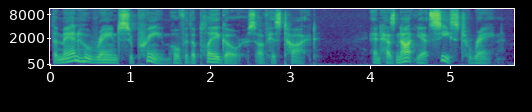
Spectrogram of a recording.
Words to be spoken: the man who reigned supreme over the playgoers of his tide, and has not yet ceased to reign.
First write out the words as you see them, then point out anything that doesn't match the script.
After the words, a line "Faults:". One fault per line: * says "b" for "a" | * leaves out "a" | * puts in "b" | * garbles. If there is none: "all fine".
the man who reigned supreme over the playgoers of his tide, and has not yet ceased to reign.
Faults:
all fine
